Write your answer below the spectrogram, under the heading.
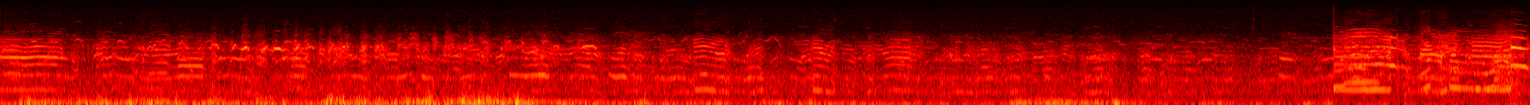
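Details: Black-legged Kittiwakes at a colony, with courting adults and one adult apparently trying to regurgitate food; many overlapping harsh, nasal calls repeating steadily, with a louder burst of calls near the end over low rumbling wind or water.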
